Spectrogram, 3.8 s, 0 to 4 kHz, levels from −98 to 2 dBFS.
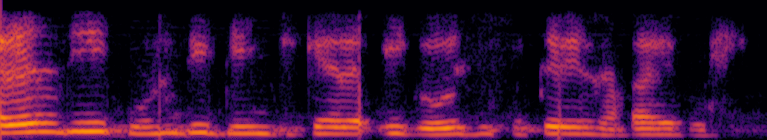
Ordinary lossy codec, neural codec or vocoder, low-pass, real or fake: none; codec, 24 kHz, 6 kbps, HILCodec; 3.6 kHz; fake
